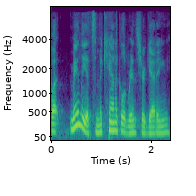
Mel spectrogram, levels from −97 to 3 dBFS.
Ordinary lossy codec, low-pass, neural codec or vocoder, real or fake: MP3, 48 kbps; 7.2 kHz; none; real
